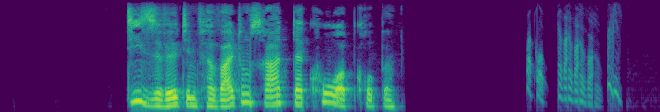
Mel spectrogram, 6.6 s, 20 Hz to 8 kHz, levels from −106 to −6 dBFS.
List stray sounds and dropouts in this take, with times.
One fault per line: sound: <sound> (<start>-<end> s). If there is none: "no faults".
sound: chirp (5.3-6.2 s)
